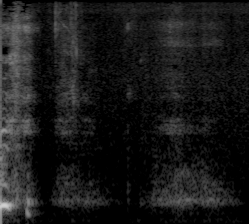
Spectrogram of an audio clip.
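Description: A spoken word trailing off, then near silence with only a faint low murmur.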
